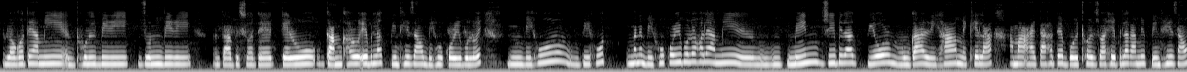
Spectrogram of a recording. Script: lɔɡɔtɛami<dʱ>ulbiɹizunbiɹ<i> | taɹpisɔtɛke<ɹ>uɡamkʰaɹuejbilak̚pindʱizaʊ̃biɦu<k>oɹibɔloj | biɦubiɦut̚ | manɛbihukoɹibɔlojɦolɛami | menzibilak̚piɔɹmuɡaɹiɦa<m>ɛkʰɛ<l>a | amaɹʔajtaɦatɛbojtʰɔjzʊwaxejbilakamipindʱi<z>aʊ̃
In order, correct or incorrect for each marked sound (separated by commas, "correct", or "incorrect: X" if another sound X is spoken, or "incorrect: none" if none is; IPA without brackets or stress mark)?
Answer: correct, correct, correct, correct, correct, correct, correct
